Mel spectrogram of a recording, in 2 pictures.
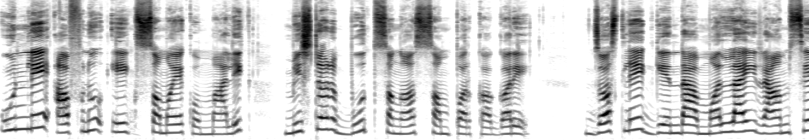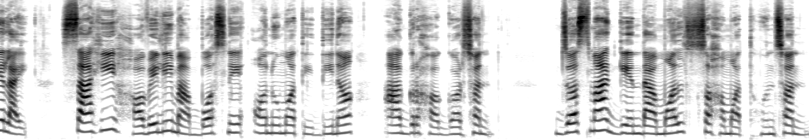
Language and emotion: Nepali, neutral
